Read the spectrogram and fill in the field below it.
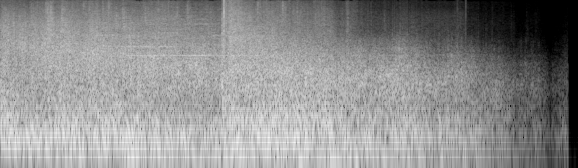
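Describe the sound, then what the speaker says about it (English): Steam locomotive boiler explosion: a loud, continuous roaring blast that fills the whole clip, then dies away into silence near the end. "I'm about to die in a boiler explosion."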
